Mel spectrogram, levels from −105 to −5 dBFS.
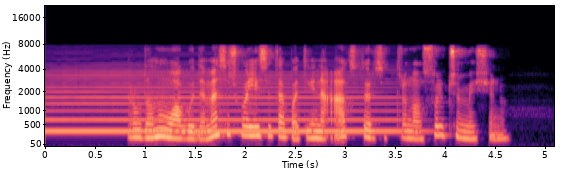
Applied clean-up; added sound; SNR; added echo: none; Wind instrument, woodwind instrument; 5 dB; none.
